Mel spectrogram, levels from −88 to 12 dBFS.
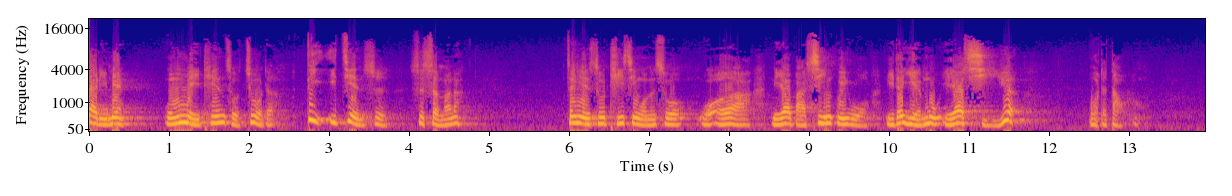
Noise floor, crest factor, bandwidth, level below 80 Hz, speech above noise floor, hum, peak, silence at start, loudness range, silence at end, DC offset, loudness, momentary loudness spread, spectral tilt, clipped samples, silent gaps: -41 dBFS; 10 dB; 14 kHz; -40 dBFS; 33 dB; none; 0 dBFS; 0 s; 4 LU; 0.8 s; under 0.1%; -10 LUFS; 12 LU; -5.5 dB/octave; 1%; none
